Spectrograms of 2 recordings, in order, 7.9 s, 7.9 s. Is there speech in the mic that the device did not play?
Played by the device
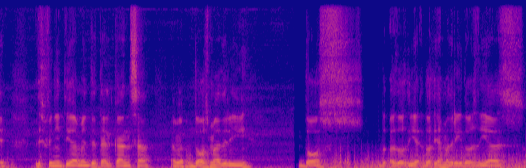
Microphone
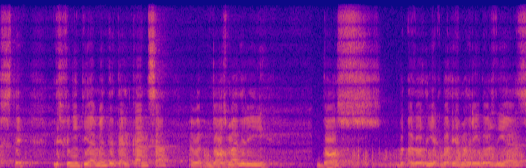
No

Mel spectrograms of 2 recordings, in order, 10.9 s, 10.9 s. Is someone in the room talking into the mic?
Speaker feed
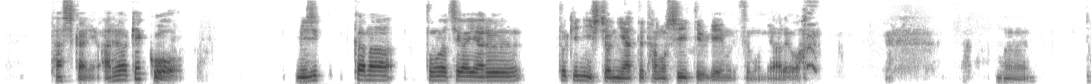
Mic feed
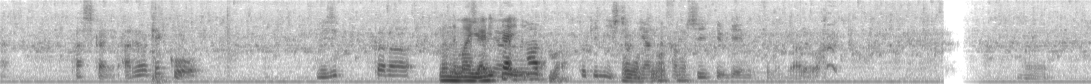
Yes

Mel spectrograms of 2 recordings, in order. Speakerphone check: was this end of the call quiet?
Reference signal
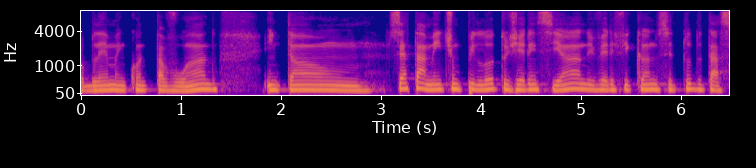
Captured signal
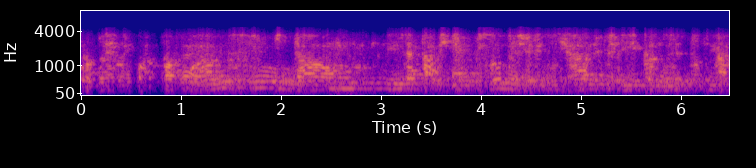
No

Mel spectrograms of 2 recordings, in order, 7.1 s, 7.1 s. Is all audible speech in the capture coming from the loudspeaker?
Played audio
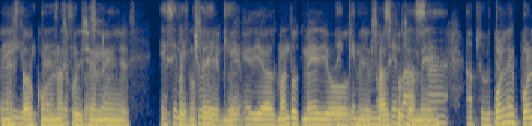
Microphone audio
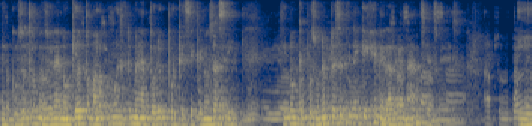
No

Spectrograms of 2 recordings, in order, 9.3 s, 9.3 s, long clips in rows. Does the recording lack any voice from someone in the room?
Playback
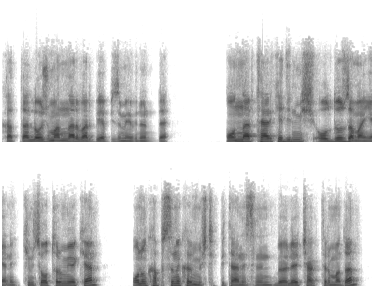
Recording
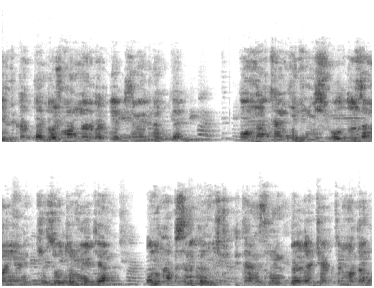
No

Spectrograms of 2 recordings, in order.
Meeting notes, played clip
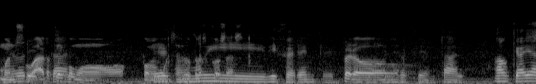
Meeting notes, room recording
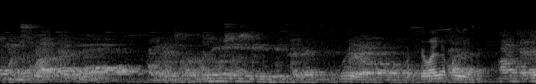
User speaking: Yes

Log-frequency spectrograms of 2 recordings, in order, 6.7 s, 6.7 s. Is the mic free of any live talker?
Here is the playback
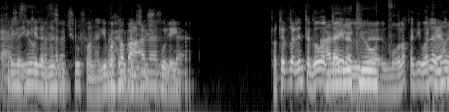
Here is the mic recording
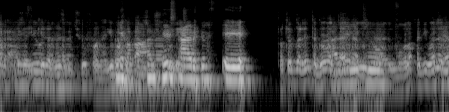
No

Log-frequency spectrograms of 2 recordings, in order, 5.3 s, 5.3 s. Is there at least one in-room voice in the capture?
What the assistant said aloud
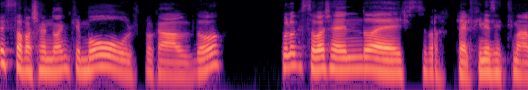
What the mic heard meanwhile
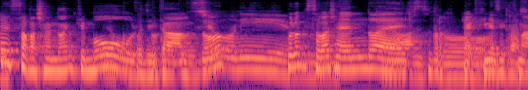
Yes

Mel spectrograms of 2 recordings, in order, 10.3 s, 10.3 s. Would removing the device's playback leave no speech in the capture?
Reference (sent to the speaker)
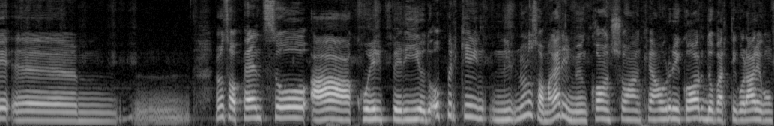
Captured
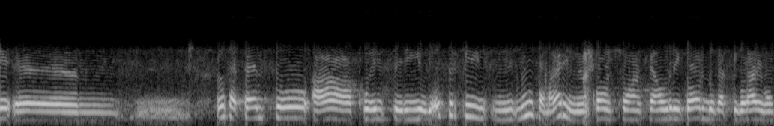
Yes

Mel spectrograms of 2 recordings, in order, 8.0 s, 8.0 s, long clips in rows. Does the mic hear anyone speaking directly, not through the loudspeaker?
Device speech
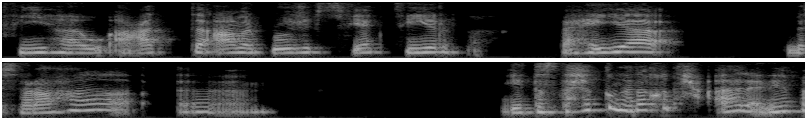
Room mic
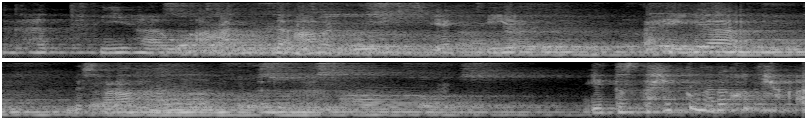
Yes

